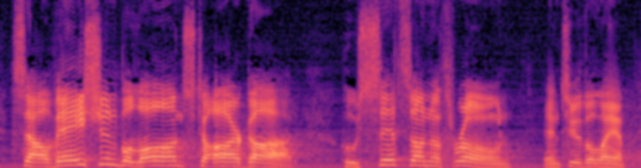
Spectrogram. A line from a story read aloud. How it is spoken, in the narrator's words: they cried out in a loud voice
